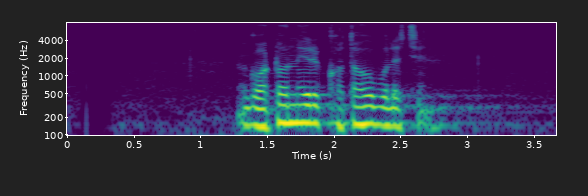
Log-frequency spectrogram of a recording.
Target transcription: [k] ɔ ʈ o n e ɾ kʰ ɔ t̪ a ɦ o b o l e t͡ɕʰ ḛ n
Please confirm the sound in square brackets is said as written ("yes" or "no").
no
